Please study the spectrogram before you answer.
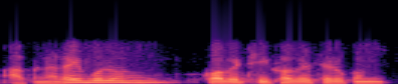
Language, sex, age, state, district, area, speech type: Bengali, male, 18-30, West Bengal, Nadia, rural, conversation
